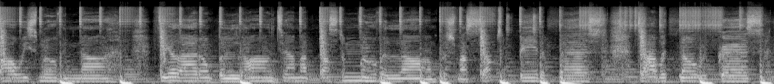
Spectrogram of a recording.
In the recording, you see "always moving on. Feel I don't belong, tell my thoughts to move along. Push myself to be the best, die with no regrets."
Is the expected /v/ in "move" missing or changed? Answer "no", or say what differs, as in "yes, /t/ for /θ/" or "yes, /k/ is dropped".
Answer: no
